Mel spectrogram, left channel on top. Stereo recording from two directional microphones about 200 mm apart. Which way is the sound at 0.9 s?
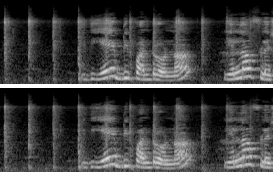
40° left (ahead or behind).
